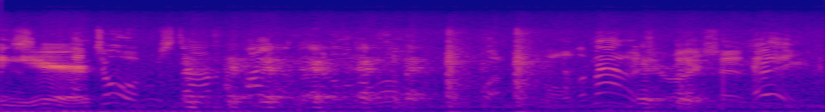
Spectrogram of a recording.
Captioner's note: man chattering on radio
